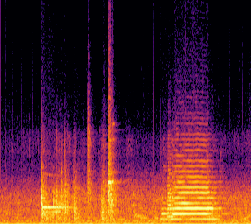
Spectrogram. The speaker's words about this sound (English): You'll hear now are typical sounds of a departure, perhaps very distinctive noises of the activities that precede the departure of an important train of this kind.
